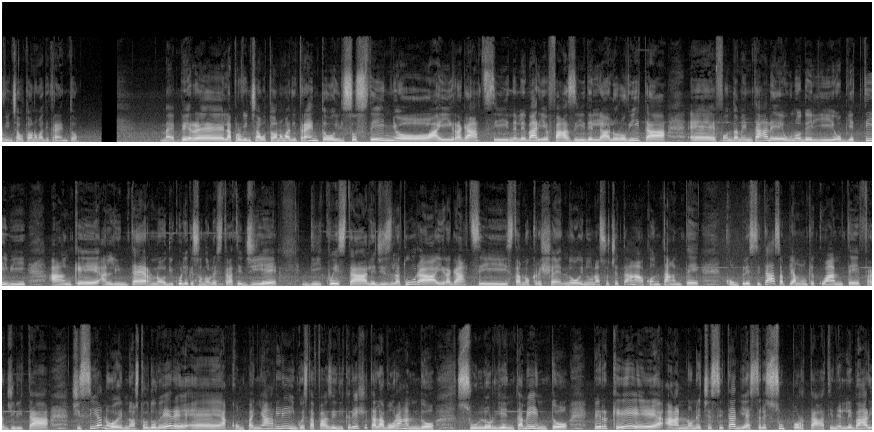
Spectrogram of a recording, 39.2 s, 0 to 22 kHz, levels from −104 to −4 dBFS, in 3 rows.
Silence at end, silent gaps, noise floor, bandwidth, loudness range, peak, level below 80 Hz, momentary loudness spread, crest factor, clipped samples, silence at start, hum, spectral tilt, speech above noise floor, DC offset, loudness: 0 s; 1.49-1.72 s; -50 dBFS; 16.5 kHz; 4 LU; -8 dBFS; -54 dBFS; 9 LU; 18 dB; under 0.1%; 0 s; none; -4.5 dB/octave; 24 dB; under 0.1%; -26 LUFS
